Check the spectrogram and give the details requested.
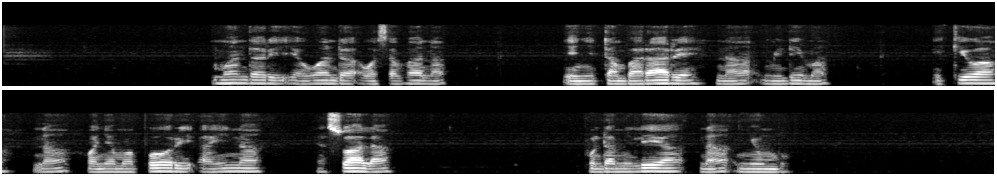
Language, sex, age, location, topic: Swahili, male, 18-24, Dar es Salaam, agriculture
